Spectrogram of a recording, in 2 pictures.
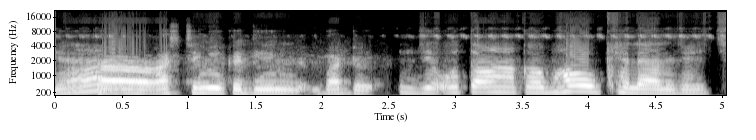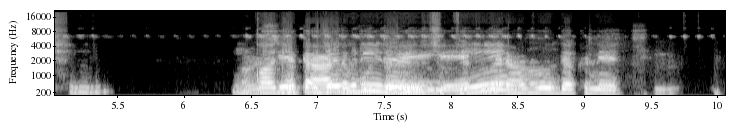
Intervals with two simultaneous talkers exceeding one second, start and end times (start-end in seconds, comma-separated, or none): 6.4-8.5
